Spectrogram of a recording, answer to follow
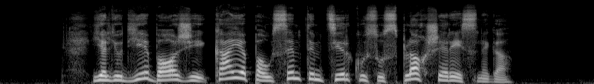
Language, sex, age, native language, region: Slovenian, female, 30-49, Slovenian, Central Slovenia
